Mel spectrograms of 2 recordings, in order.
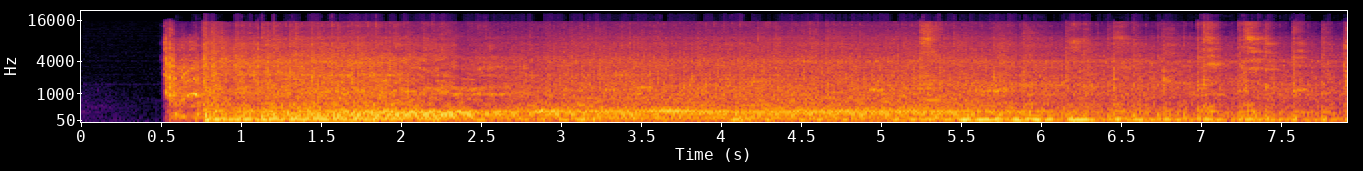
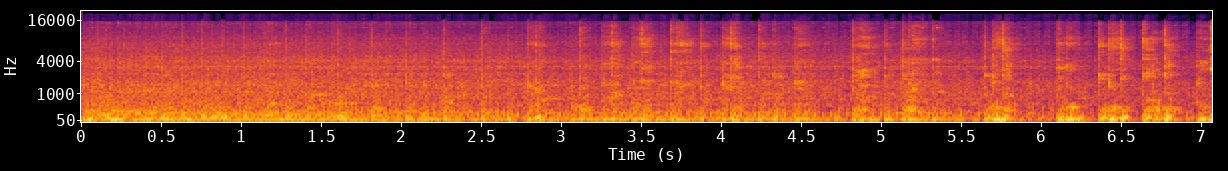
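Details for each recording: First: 1974 Harley-Davidson Ironhead Sportster chopper, earlier fixed for a no-spark problem, started with a battery charger connected: an uneven, stumbling V-twin idle that sounds about to die. Rough running with an intermittent misfire; an ignition cutting out is suspected. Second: 1974 Harley-Davidson Ironhead Sportster chopper after ignition work restored spark: deep, loping V-twin idle with an even, steady beat; sounds much smoother and healthy.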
